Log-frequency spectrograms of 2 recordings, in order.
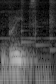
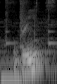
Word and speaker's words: breathe: Okay, whichever eat, the one that rhymes with eat, E-A-T, okay, is the verb.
